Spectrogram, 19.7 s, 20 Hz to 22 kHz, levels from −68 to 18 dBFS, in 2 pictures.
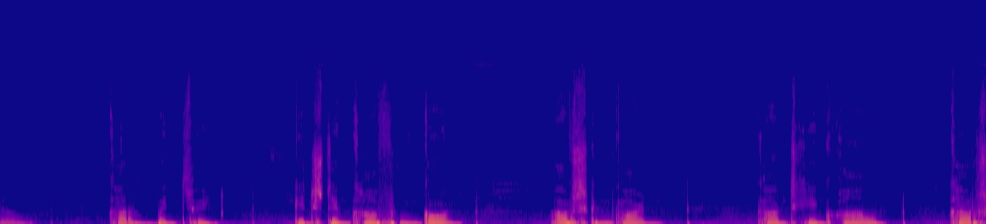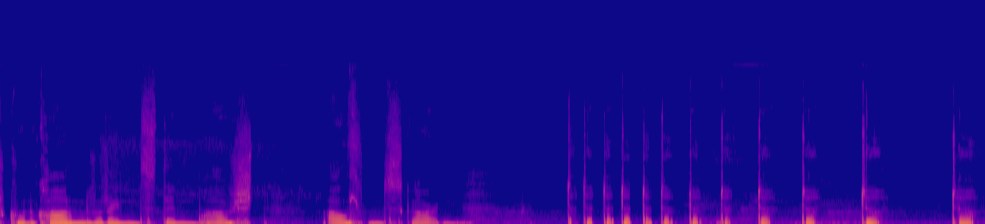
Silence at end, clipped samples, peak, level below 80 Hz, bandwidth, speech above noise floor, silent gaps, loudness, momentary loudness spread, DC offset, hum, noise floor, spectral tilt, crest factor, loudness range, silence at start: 0.1 s; under 0.1%; -2 dBFS; -48 dBFS; 12.5 kHz; 37 dB; none; -23 LUFS; 15 LU; under 0.1%; none; -58 dBFS; -8 dB/octave; 22 dB; 7 LU; 0 s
